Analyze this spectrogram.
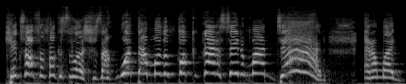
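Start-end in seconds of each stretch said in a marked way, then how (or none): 1.2-3.3 high-pitched irate demand; mock furious, voice pitched way up; imitated outrage. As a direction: act out a daughter spoiling for a fight. Angry daughter demanding answers.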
